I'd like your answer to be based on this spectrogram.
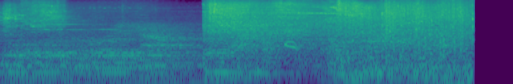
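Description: A loud, rumbling explosion with a sustained roaring blast and debris noise, swelling again before cutting off abruptly.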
